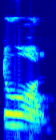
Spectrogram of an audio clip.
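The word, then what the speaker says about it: tour: One word is guided टूर या अच्छा टूअर बोलते हैं। The right pronunciation टूर okay but हमारे यहां पे टूअर ही सुनना पसंद करते हैं तो टूअर ही बोल रहे हैं।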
